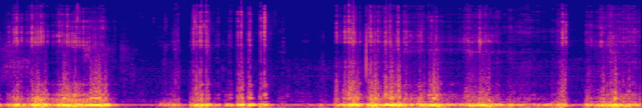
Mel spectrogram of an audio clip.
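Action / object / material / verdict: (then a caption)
scrape / metal mesh microphone grille / metal mesh / none. Fingertips and short nails scratch and rub the hollow metal mesh grille of a large dark USB condenser microphone up close, and both hands cup the grille by the end; rings on the fingers may add small metal clicks. The result is loud, bassy rumbling and thumping around a steady low drone, broken by bursts of bright, gritty scratching with brief quieter pauses between passes.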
